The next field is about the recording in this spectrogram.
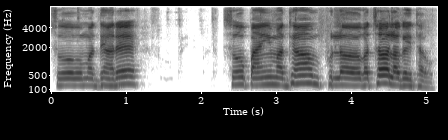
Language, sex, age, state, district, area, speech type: Odia, female, 60+, Odisha, Kendrapara, urban, spontaneous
